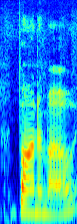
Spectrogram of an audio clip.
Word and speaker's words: Bonamo: Bonamo is the name of your band, right?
